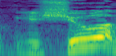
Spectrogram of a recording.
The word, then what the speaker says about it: Yeshua: You use Yeshua. You use the Hebrew pronunciation. Now, I don't have a problem with, you know, Yeshua.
